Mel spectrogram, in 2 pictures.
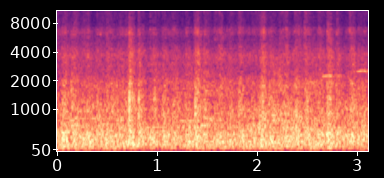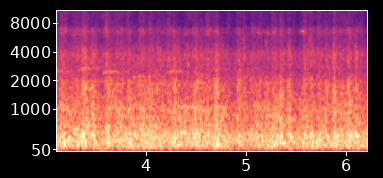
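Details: New York City escalator, up close, 11/21/18: a loose, rhythmic clacking at roughly one and a half knocks per second over a steady mechanical rumble; noisy escalator clatter, cause unknown.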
